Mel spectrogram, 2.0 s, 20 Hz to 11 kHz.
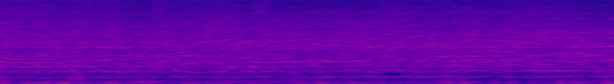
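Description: Faint, steady sound of 125 cc two-stroke KZ2 shifter kart engines running on track.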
